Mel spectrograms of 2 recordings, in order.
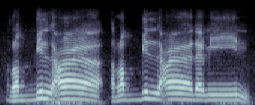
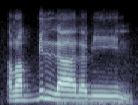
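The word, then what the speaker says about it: رب العالمين: അൽഹംദുലില്ലാഹി റബ്ബിൽ ആലമീൻ, അൽഹംദുലില്ലാഹി റബ്ബിൽ ആലമീൻ എന്നാണ്, റബ്ബിൽ ആലമീൻ എന്നാണ് ഉച്ചരിക്കേണ്ടത്. പക്ഷേ നമ്മളിൽ പലരും റബ്ബില്ലാലമീൻ അല്ലെങ്കിൽ റബ്ബല്ലാലമീൻ എന്ന് ഈ രണ്ട് രൂപത്തിലും ഓതുന്നത് കേൾക്കാനിടയായിട്ടുണ്ട്. റബ്ബില്ലാലമീൻ എന്ന് ഓതിയാൽ റബ്ബില്ല എന്നാണ് പറയുക.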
